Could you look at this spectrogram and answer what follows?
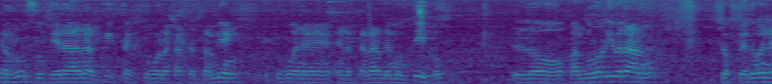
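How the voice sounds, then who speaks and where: Over noticeable background noise and audible room echo, a man speaks fairly quickly at a fairly high pitch with fairly even intonation. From Córdoba, Andalusia, Spain. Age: 70s. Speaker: writer and local chronicler. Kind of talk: oral history interview. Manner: halting.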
